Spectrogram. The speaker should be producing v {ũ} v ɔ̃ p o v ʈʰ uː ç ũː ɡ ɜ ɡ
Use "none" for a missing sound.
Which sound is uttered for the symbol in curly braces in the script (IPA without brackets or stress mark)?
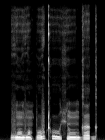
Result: õ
